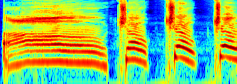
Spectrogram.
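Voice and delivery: mock taunt. Mocking the failed accent challenge.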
